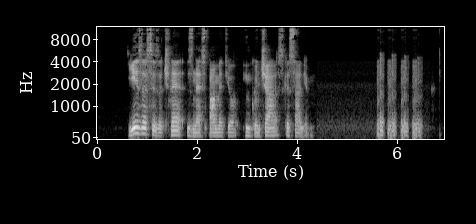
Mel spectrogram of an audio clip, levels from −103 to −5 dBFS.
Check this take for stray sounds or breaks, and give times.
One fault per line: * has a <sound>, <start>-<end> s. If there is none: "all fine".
* has a laugh, 5.6-6.5 s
